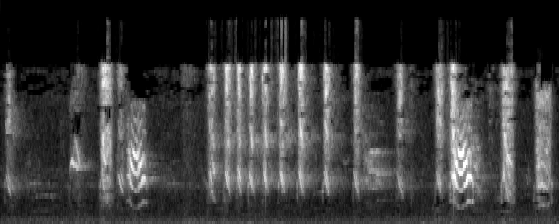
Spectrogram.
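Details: A female double-collared seedeater calling to encourage a male to sing. A few sharp chirps lead into a long run of quick repeated high notes, with a louder buzzy burst near the end.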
